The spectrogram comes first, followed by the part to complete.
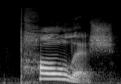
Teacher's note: This word is a proper noun, and you capitalize the P, and it's pronounced as Polish. The first syllable is stressed with the O-O-O sound.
